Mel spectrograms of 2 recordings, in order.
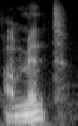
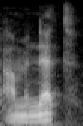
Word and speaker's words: Amenet: Some people say Ament, or some people say Amenet. No matter how you pronounce it, we're still talking about the west.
